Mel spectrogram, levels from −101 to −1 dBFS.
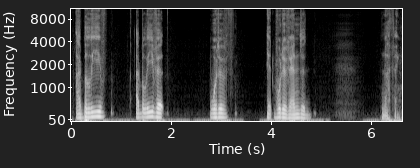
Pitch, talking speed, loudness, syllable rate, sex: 115 Hz, 80 wpm, -19 LUFS, 6.1 syllables/s, male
